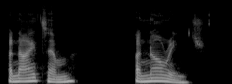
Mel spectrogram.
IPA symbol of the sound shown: ən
